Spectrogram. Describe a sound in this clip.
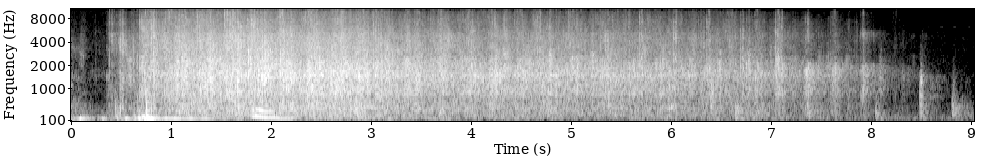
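An audience applauds loudly in a large hall, then the applause fades.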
